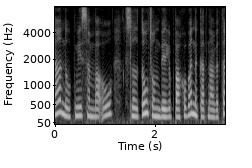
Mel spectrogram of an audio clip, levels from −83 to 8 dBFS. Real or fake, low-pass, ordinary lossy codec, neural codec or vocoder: fake; none; none; codec, 16 kHz, 0.8 kbps, ZipCodec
